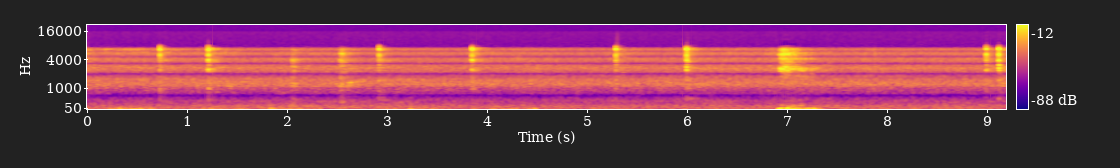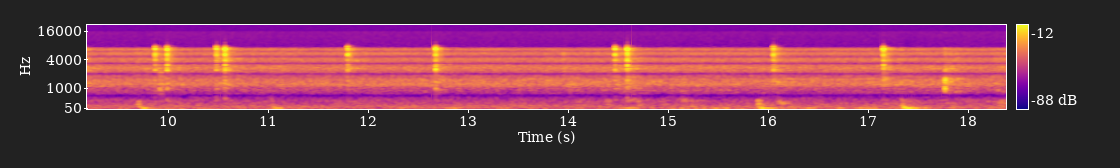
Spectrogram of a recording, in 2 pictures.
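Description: Faint, sparse clicks of a computer mouse at irregular intervals, some in quick pairs like double-clicks, with one louder thump about seven seconds in.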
